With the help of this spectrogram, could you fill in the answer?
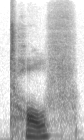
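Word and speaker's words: tólf: Then we've got tolf. So O with an accent makes O. It's just like a really hard O sound. And this F is just a soft F. It's ending the word.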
